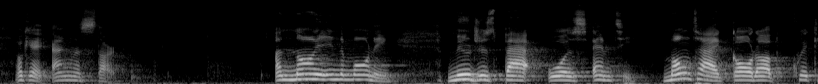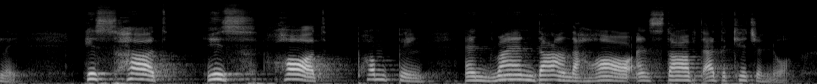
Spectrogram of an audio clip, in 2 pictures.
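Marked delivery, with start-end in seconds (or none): 2.8-16.1 speaking in a British accent. Reading a passage aloud, in a British accent. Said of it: "to read as um, British accent again".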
